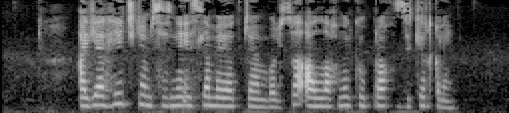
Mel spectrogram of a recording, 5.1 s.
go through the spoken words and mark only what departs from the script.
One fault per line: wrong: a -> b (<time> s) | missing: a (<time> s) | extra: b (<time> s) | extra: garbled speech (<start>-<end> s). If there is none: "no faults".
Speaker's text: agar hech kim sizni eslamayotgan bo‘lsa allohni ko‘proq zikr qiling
no faults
